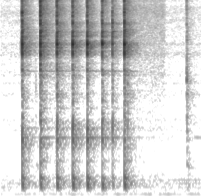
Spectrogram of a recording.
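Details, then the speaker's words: Fender Twin Reverb with random feedback-like noise complaint: tapping preamp tubes, second tube gives eight sharp ringing pings, one per tap about every sixth of a second, bright metallic ring; very microphonic tube. "this one this one right here very microphonic second tube"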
